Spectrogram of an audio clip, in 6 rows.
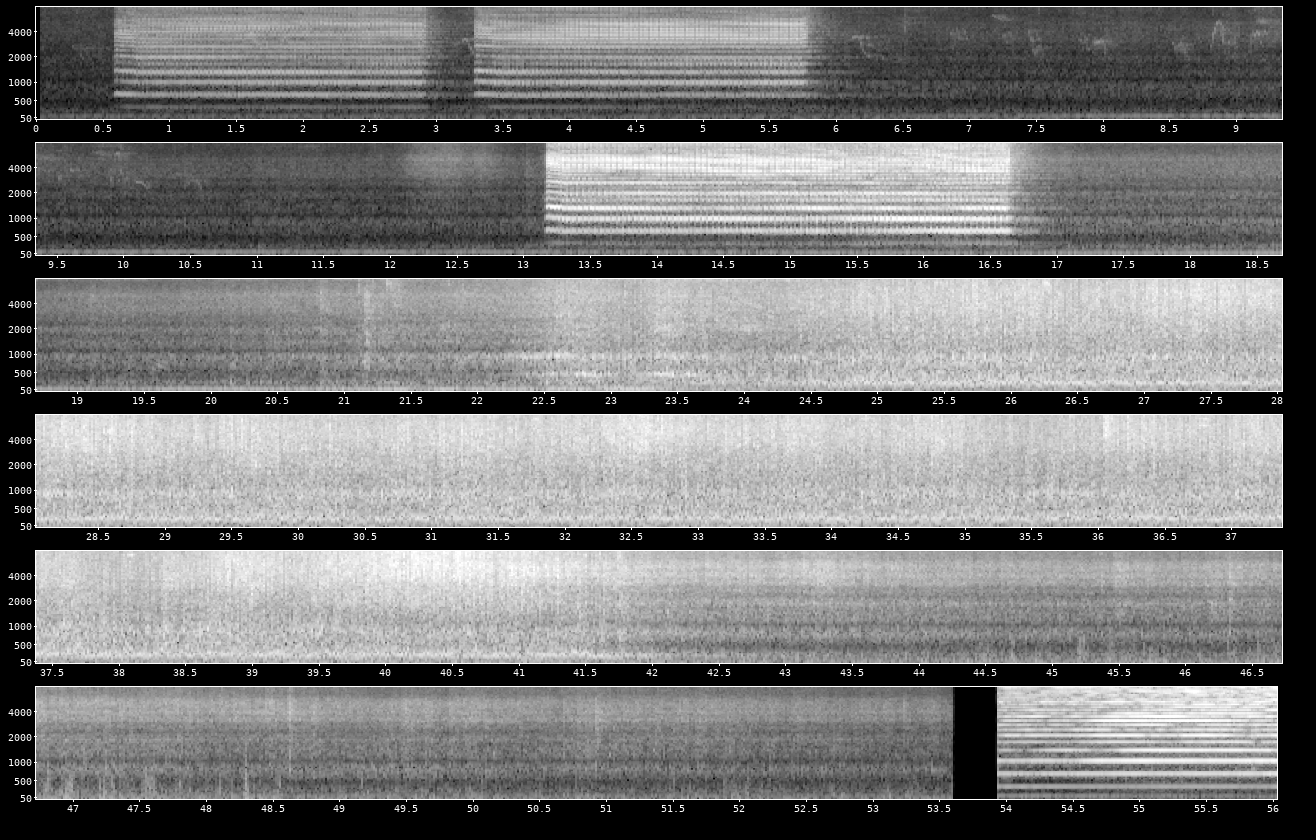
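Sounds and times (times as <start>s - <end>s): locomotive horn blasts: 0.6s - 6.0s, 13.2s - 17.1s, 53.9s - 56.0s.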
